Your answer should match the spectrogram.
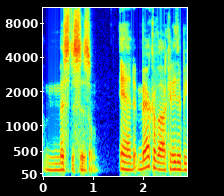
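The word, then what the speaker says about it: merkavah: type is known as merkava mysticism and merkova can either be spelled with a B America with a V it's pronounced V if you're saying it in Hebrew American mysticism the word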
